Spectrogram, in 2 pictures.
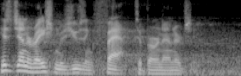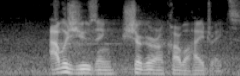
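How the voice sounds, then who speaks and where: Lively intonation from a man at a moderate pace, with audible room echo. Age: 60s. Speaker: audience member asking a question. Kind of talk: audience Q&A comment. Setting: convention hall presentation with audience. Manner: halting, with fillers and repeats.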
